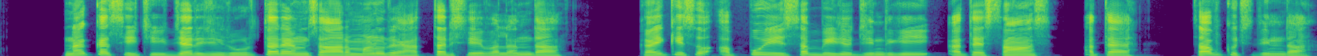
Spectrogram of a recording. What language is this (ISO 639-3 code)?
gbk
